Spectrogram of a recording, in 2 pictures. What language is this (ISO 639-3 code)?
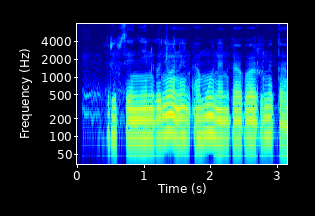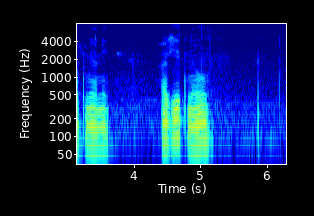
kln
